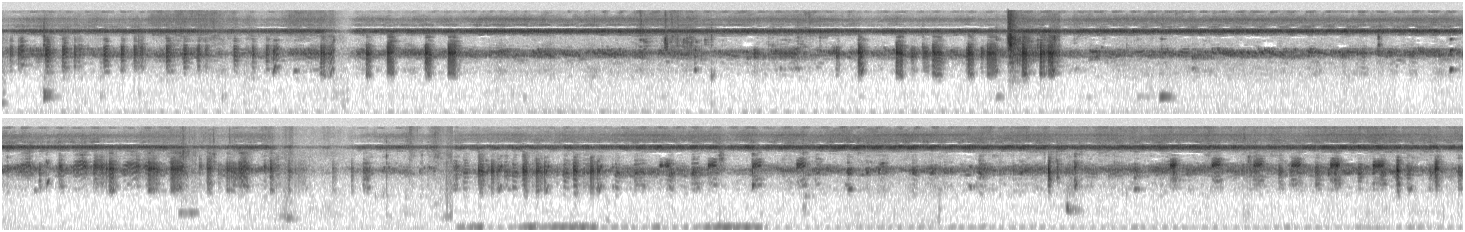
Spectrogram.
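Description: Faint evening insect chorus: a steady, fast-pulsing high trill with a thin, higher steady whine above it.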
